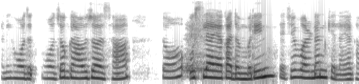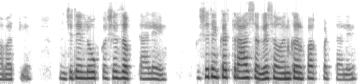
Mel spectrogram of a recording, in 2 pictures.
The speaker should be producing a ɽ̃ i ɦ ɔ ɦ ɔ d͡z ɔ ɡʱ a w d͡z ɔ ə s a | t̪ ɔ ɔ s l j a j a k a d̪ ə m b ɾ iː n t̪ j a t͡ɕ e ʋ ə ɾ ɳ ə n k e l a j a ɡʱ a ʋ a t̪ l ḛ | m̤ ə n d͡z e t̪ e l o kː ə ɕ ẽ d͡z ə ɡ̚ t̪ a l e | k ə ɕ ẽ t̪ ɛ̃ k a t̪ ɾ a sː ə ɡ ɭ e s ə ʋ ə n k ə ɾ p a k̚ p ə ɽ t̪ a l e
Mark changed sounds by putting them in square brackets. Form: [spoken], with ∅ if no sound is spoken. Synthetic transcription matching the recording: a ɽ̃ i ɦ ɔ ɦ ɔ d͡z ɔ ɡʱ a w d͡z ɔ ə s a | t̪ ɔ [u] s l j a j a k a d̪ ə m b ɾ iː n t̪ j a t͡ɕ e ʋ ə ɾ ɳ ə n k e l a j a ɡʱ a ʋ a t̪ l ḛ | m̤ ə [ɳ] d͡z e t̪ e l o kː ə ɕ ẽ d͡z ə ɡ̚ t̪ a l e | k ə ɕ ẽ t̪ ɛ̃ k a t̪ ɾ a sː ə ɡ ɭ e s ə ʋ ə n k ə ɾ p a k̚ p ə ɽ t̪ a l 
